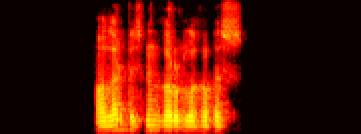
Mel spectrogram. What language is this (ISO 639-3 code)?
tat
